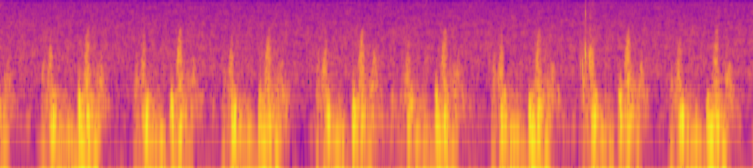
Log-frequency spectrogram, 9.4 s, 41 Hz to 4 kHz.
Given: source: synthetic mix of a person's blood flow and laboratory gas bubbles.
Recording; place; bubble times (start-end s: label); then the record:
Doppler ultrasound of blood flow; precordium
7.24-7.45 s: bubbles
From the record:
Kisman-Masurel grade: 122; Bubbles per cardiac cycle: 1 to 2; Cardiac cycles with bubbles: 10 to 50%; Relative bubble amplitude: moderate (0.250 to 0.450); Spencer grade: 2 (many but less than half of the cardiac periods contain bubble signals, singularly or in groups); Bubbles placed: only in the low amplitude regions of the cardiac cycle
